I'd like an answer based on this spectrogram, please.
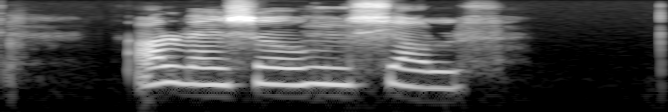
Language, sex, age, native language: Icelandic, male, 10, Icelandic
